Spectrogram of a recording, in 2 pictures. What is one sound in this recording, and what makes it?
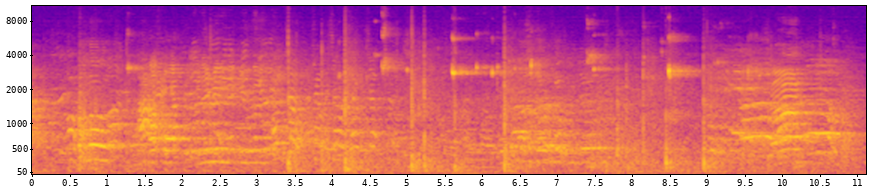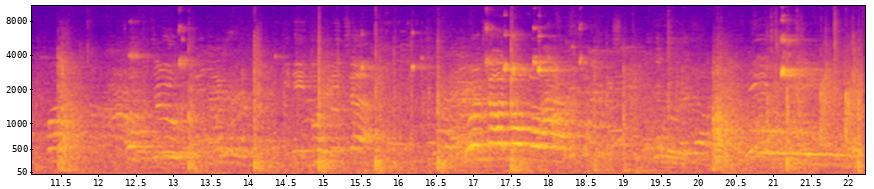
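Young players call out and shout across the court.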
